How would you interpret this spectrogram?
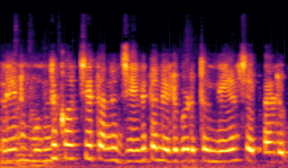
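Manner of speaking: normal talking voice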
